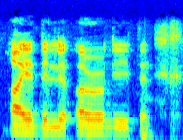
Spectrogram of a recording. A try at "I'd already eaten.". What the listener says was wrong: Yeah, I'd already eaten. I'd. I'd already eaten. I'd. It's like saying, I'd. I'd already eaten. You can see how my jaw, yeah, my mouth opens, right? I'd, and it closes. There's no H. Forget about the H, guys, yeah?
